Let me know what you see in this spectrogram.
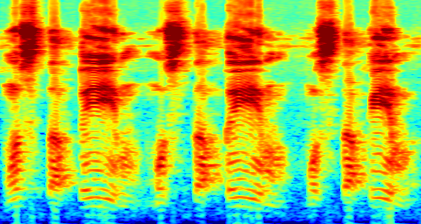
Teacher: vokal yang betul mustaqim mustaqim mustaqim agak tebel dikit ya Hai jangan juga terlalu eh tipis membacanya nanti lari huruf Kaf atau juga jangan terlalu tebal nanti lari ke huruf Ain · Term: huruf qaf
